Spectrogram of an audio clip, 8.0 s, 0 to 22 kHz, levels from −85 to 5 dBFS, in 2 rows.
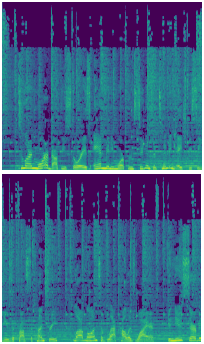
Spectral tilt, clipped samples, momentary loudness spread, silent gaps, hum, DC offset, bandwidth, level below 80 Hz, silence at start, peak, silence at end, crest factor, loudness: -4 dB/octave; under 0.1%; 8 LU; none; none; under 0.1%; over 20 kHz; -44 dBFS; 0 s; -2 dBFS; 0 s; 12 dB; -14 LUFS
